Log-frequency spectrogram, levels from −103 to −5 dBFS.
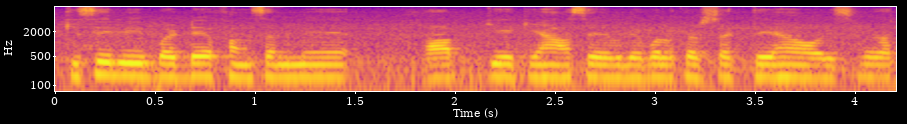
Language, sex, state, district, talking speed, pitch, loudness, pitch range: Hindi, male, Bihar, Vaishali, 230 wpm, 160 Hz, -14 LUFS, 155-165 Hz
